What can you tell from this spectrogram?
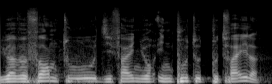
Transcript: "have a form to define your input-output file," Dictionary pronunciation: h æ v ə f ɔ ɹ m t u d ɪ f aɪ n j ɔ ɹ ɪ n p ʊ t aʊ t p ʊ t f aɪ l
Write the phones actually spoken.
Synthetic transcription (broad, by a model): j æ v ə f ɔ ɹ m t u d ɪ f aɪ n j ɔ ɹ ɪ n p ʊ t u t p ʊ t f aɪ l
